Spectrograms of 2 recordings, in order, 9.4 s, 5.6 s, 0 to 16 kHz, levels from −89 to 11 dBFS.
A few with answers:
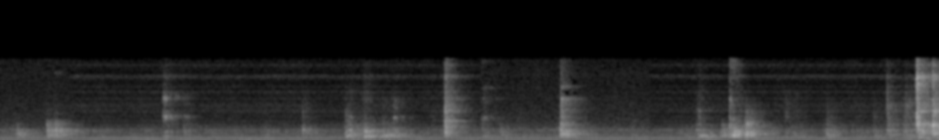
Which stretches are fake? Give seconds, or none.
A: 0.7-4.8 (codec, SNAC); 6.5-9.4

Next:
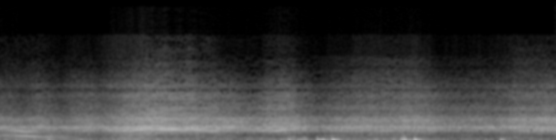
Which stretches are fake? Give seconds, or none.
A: 4.9-5.6 (codec, SNAC)

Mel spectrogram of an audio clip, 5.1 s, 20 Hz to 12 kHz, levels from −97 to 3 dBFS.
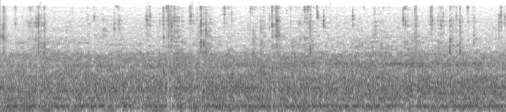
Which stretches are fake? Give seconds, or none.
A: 0.0-3.1 (vocoder, Vocos)

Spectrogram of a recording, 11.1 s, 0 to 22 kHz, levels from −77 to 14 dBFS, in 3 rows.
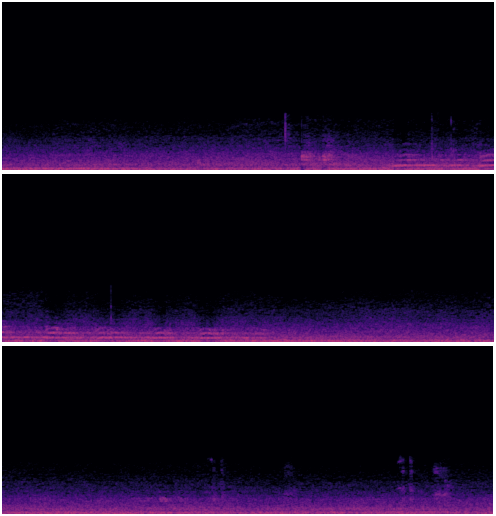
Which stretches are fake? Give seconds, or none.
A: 6.1-6.7 (codec, DAC)

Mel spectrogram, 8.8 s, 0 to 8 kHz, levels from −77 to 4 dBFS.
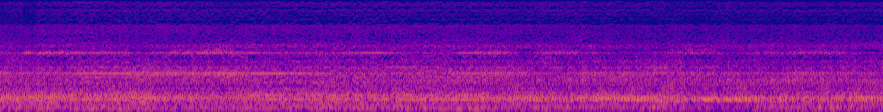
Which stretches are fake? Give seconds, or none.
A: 0.0-0.7 (codec, ZipCodec); 1.3-2.5; 4.8-8.8

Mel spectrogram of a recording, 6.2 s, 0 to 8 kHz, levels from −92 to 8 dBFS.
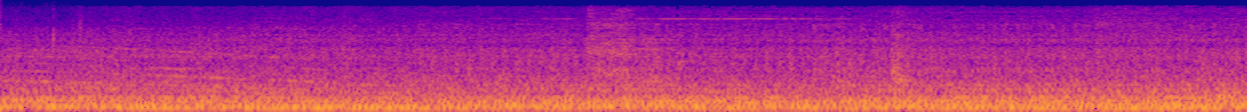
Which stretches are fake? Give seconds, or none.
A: none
